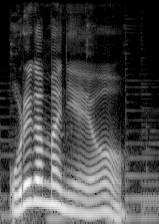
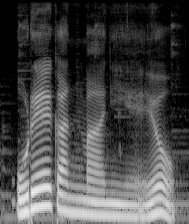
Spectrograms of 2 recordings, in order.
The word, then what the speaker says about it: 오래간만이에요: Remember, with words that are more difficult to pronounce, it's often good to work your way from the back.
